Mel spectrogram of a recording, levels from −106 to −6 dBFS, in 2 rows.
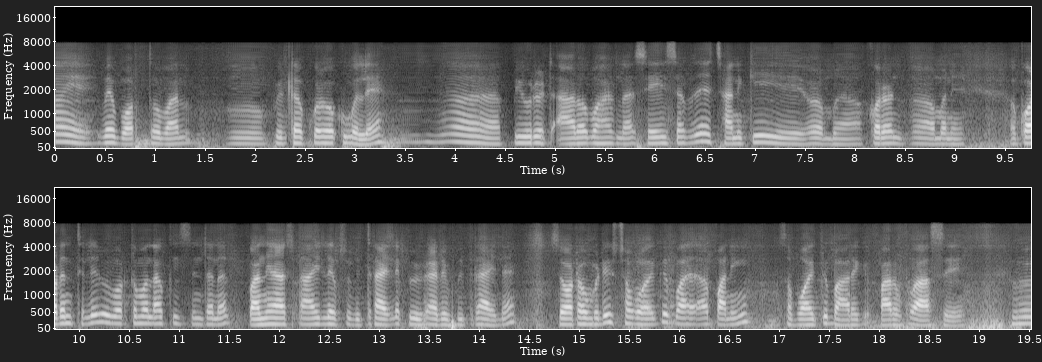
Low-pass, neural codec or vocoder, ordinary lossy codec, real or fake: none; codec, 16 kHz, about 1 kbps, DyCAST, with the encoder's durations; none; fake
